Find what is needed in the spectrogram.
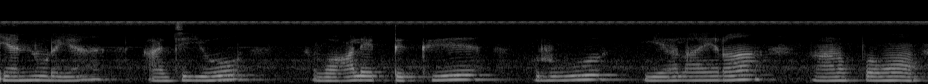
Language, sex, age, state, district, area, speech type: Tamil, female, 60+, Tamil Nadu, Dharmapuri, rural, read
